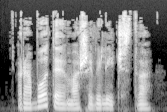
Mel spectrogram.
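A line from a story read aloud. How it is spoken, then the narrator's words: Gloomy. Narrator (Russian): мрачно сказал Свенсен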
